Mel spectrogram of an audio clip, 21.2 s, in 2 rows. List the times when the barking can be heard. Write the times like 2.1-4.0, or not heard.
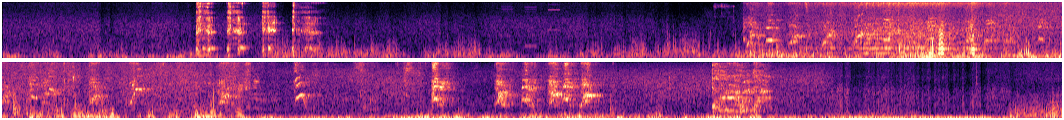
7.3-16.8.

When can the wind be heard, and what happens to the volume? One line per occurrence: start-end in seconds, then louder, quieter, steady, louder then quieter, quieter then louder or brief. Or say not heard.
0.0-21.1 louder then quieter.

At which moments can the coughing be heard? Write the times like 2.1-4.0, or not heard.
1.9-3.2, 10.7-11.3, 16.6-18.4.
